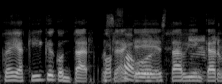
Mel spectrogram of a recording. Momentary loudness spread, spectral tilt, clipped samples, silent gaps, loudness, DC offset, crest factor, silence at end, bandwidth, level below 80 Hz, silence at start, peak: 3 LU; -5 dB/octave; under 0.1%; none; -26 LUFS; under 0.1%; 16 dB; 0 s; 15.5 kHz; -68 dBFS; 0 s; -10 dBFS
